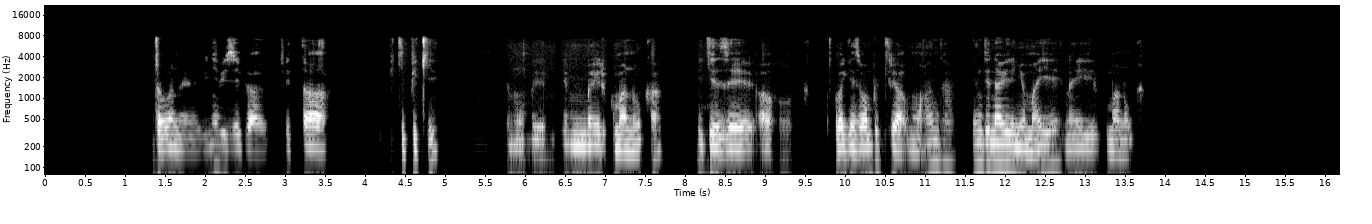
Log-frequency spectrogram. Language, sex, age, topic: Kinyarwanda, male, 36-49, government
